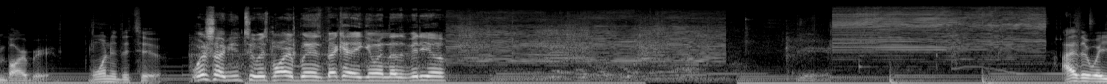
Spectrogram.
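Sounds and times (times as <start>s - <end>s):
background music: 0.0s - 11.0s
electric hair clippers buzzing: 2.3s - 7.4s, 8.3s - 10.6s.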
